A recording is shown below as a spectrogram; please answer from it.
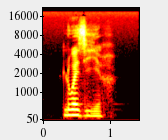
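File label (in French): "loisir", French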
